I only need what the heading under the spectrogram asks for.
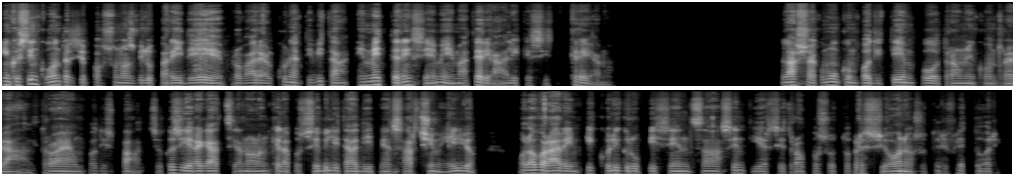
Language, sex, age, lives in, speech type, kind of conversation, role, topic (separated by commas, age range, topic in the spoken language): Italian, male, 25-29, Italy, read, expert-assistant, expert, In che modo si realizza una campagna per la sicurezza online?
